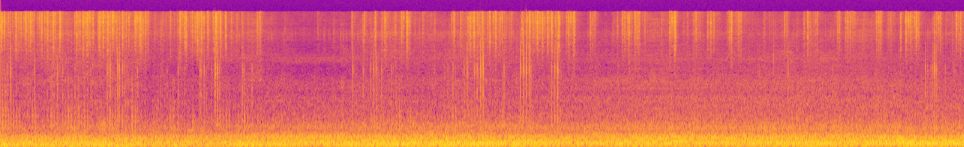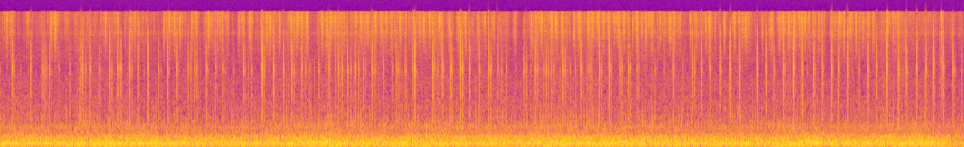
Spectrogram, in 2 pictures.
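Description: Steady low rumble of a moving car's engine and tyres on the road, heard from inside the cabin, with a faint fast ticking from about halfway through.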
